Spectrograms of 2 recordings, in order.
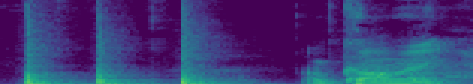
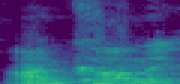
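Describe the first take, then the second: First: Slow, drawn-out call toward the door. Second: Higher, louder impatient shout. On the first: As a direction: stretch it out, calling from across the room. Called through door, knocking. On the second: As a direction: yell it at the door. Visitor pleads, he shouts back. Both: Acted.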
